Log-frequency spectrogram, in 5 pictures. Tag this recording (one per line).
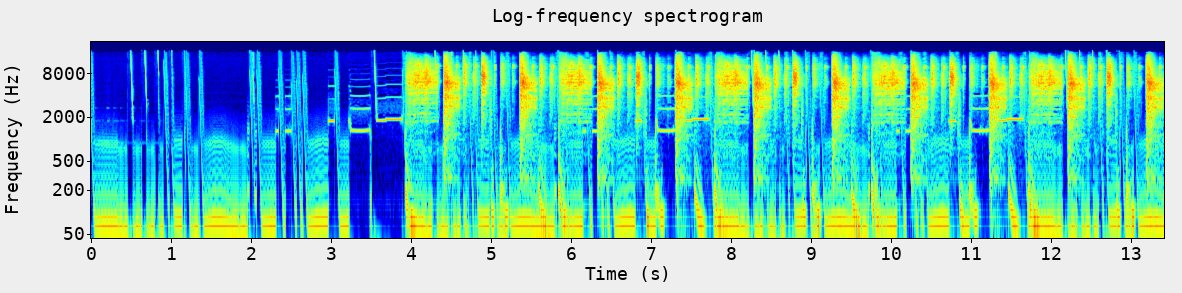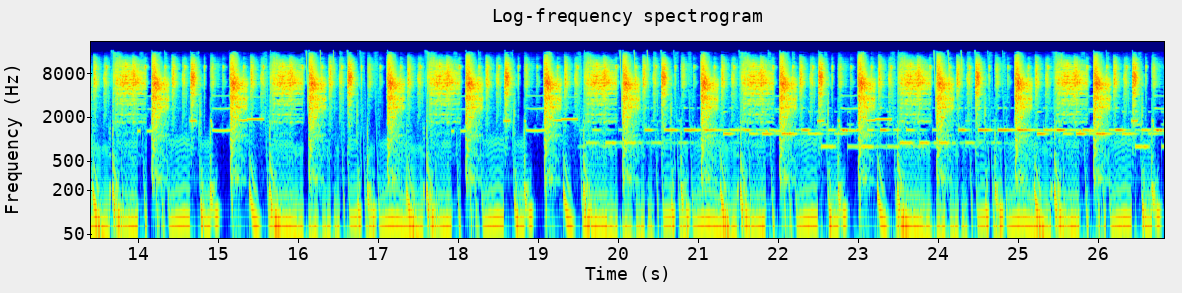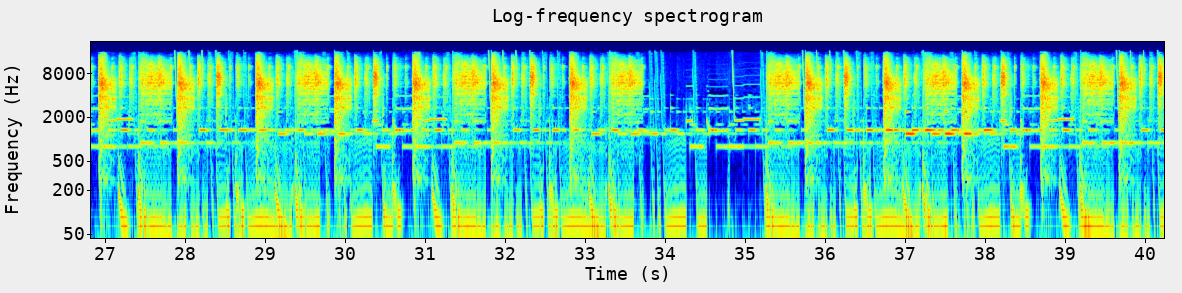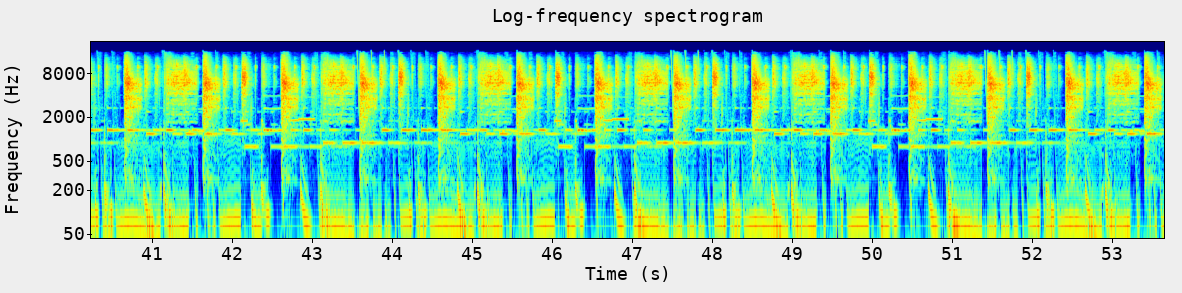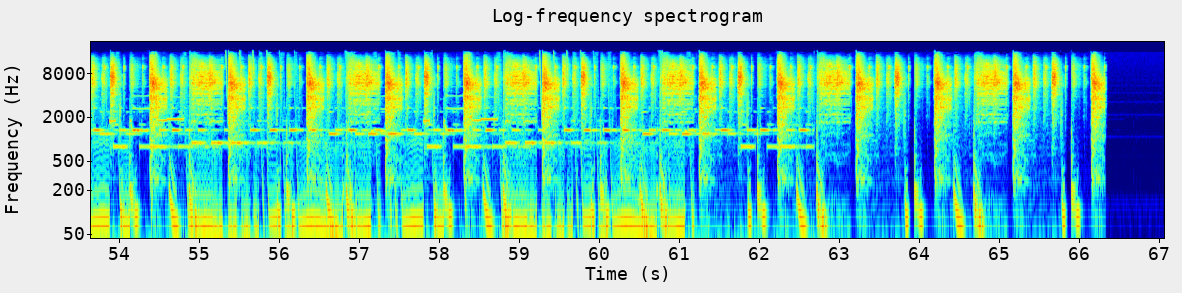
atmosphere
beat
beats
breakbeats
chill
distorsion
dj
downbeat
electro
elektro
fun
glitch
glitchy
gritty
hard
hiphop
jam
loop
minilogue
monotribe
ms20
oizo
phat
producer
programmed
rhytyhm
synth
techno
